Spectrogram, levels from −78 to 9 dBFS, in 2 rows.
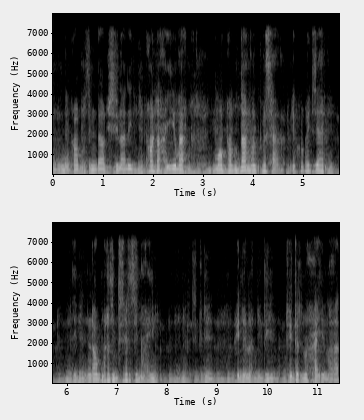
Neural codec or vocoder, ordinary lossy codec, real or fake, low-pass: autoencoder, 22.05 kHz, a latent of 192 numbers a frame, VITS, trained on one speaker; none; fake; 7.2 kHz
